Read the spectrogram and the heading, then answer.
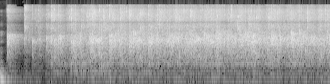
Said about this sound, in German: Und ich finde, das wäre mal auch einen Applaus wert für die Schweiz mit Herz.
